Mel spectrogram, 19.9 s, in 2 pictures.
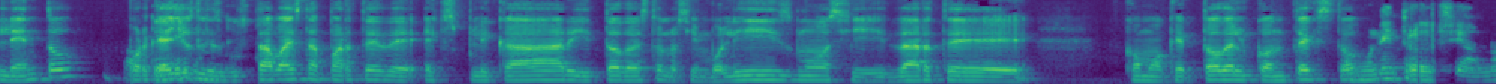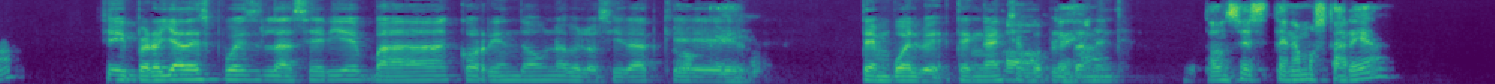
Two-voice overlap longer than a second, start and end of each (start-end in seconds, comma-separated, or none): none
